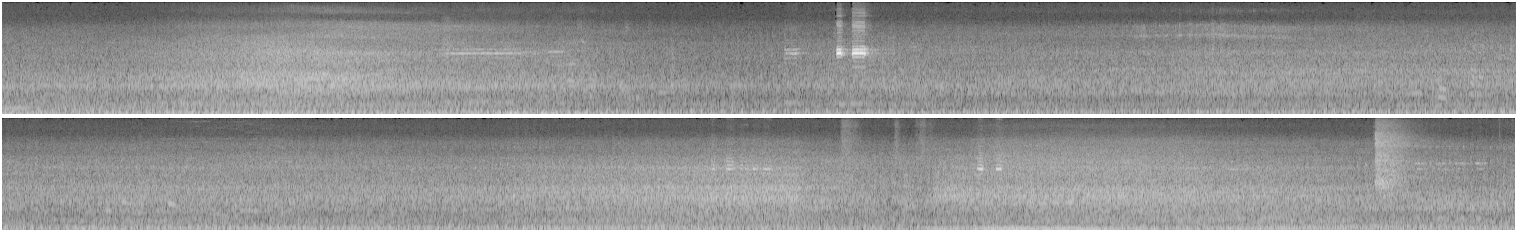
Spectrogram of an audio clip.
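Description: Motorcycle engine running at low speed in dense traffic, with other motorbikes and trucks around. Short horn toots come about eight seconds in and again in the later part, and a heavier low rumble swells for a few seconds near the end.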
